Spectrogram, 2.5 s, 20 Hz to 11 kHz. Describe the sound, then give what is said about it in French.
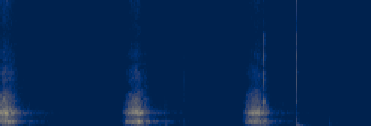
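Three forceful exhalations through the mouth come in an evenly spaced series during a breathing exercise with the arms striking the flanks. Each is a short, breathy whoosh, with a faint sharp click after the last. “vous allez expirer en 3 fois de suite en venant frapper l'intérieur du bras contre les flancs. Et on expirera par la bouche de cette façon.”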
